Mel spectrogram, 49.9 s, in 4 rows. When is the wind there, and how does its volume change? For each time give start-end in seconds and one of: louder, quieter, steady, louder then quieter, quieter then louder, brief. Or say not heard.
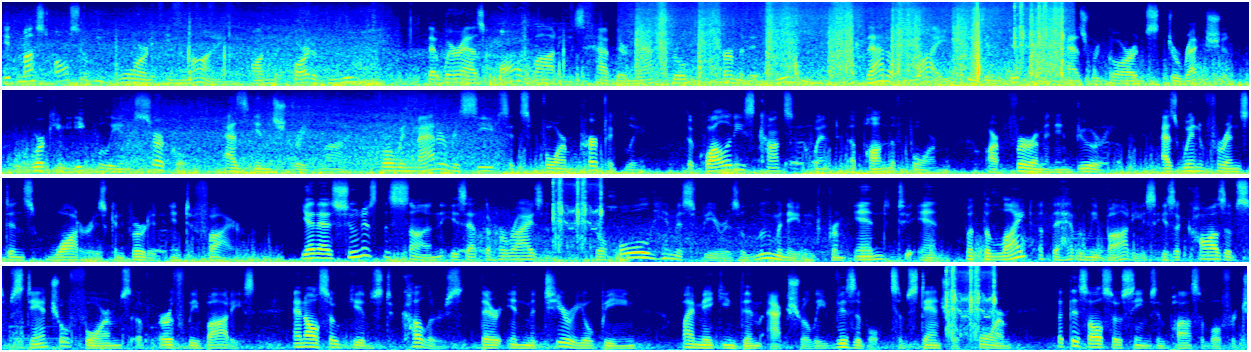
0.0-49.8 quieter.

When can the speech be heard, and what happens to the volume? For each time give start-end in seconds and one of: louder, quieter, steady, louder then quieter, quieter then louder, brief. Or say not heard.
0.0-27.3 steady
27.9-49.8 steady.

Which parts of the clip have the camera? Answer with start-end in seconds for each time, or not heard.
10.1-10.6, 30.4-30.9, 46.8-47.4.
